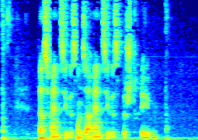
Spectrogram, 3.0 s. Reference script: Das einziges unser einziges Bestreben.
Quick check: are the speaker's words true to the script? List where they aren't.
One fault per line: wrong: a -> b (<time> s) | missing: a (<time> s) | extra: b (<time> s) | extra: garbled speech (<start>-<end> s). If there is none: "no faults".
no faults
